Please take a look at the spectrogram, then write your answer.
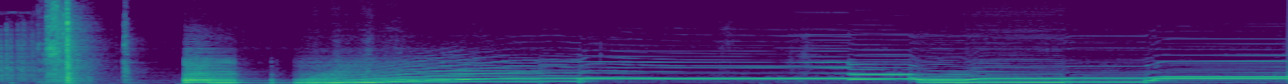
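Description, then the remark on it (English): A few sharp clicks, then a Dewanatron coin-operated melody gin, a bread box-sized electronic synthesizer worked by inserting a quarter into a coin slot taken from a commercial washing machine: a loud buzzy tone swoops upward, settles, and steps between several held pitches, with no voices. “Well, one model called the coin-operated melody gin requires the insertion of a quarter into a coin slot, which was taken from a commercial washing machine.”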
